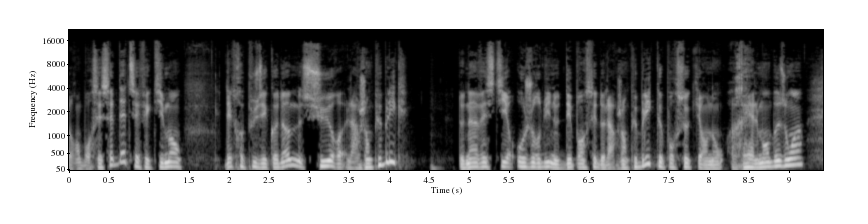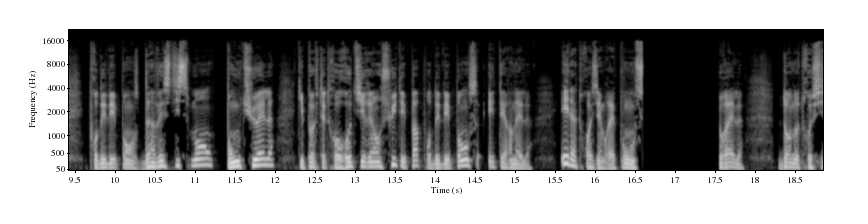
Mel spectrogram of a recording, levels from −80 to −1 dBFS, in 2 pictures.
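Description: At 16.59 s, just after "la troisième réponse", the speech drops out to silence until 17.55 s, roughly 0.95 s with no room tone. This is an audio dropout to silence, likely from a momentary loss of input while recording continued, and the speech in that gap is lost.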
